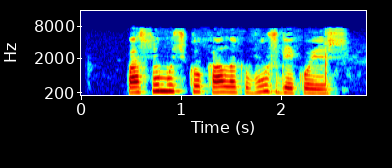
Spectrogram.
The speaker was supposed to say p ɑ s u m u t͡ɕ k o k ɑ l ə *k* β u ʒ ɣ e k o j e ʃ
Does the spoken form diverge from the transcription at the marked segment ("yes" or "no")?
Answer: no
